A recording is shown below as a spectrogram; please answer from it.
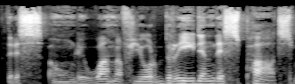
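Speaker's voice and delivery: ordinary delivery, nothing marked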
